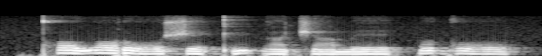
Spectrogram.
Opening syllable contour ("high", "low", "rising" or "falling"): high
